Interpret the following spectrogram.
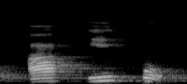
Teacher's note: হলকের শুরু থেকে হামজা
